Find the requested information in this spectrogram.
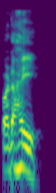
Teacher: जिसके उच्चारण में जिह्वा की नोक झटके से नीचे गिरती है तो वह उत्क्षिप्त यानी फेंका हुआ उत्क्षिप्त ध्वनि कहलाती है।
